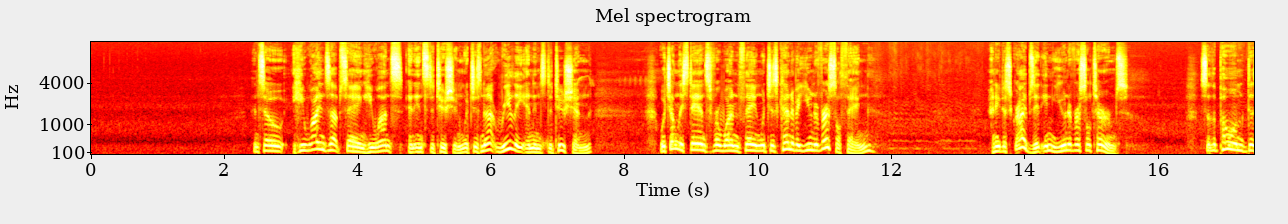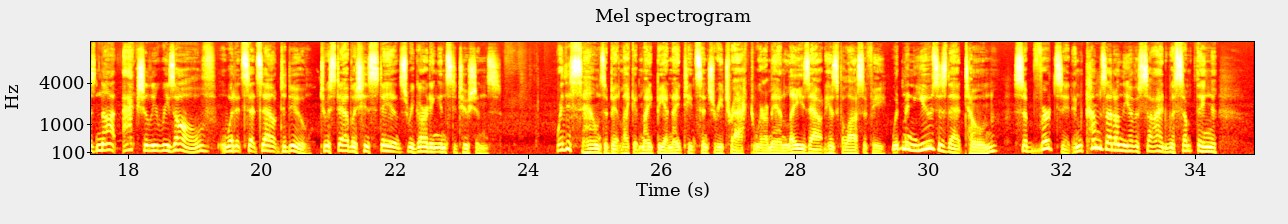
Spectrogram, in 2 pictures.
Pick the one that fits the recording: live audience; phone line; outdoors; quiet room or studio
outdoors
